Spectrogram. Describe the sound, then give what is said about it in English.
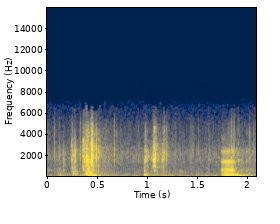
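An unlocked door is tried and pushed open: a couple of quiet latch clunks, then a brief tonal creak as it swings, fairly soft with no talking. “Now, let's try the door. Oh, it's not locked.”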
